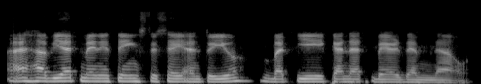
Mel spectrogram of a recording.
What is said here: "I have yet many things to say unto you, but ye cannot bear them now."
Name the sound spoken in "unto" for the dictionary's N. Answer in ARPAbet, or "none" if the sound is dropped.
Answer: N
